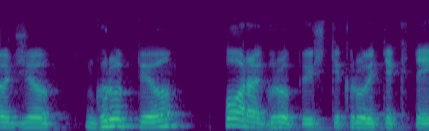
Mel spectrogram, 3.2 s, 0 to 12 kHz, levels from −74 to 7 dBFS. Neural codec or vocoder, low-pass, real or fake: none; 7.2 kHz; real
